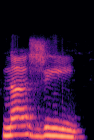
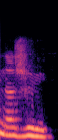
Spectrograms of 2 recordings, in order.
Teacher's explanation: We pronounce it like «ы», but write down «и».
